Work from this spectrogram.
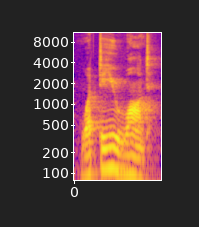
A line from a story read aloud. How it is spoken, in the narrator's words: Evercloud asked calmly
